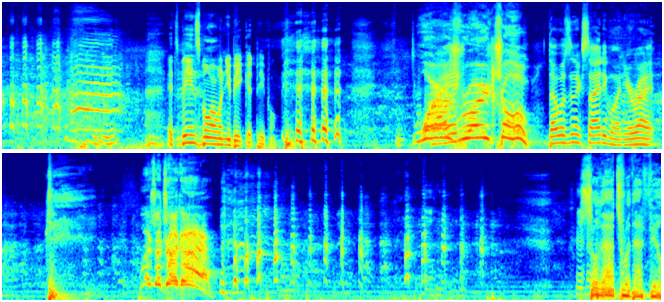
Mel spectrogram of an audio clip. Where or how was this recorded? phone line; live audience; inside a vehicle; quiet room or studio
live audience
